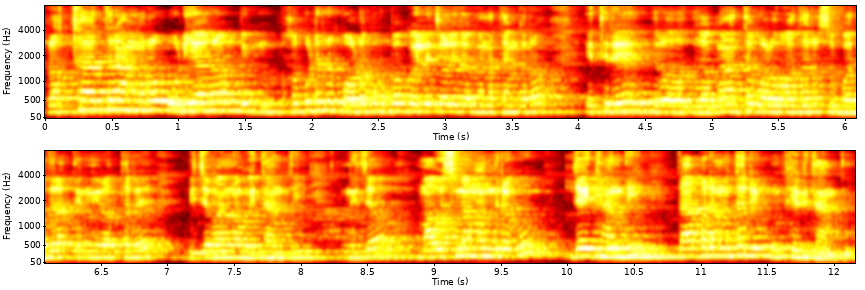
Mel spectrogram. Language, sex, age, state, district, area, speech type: Odia, male, 30-45, Odisha, Khordha, rural, spontaneous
